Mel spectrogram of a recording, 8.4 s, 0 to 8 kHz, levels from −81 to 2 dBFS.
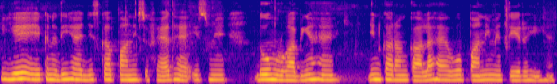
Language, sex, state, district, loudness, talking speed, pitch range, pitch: Hindi, female, Delhi, New Delhi, -17 LUFS, 165 wpm, 160-180 Hz, 170 Hz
